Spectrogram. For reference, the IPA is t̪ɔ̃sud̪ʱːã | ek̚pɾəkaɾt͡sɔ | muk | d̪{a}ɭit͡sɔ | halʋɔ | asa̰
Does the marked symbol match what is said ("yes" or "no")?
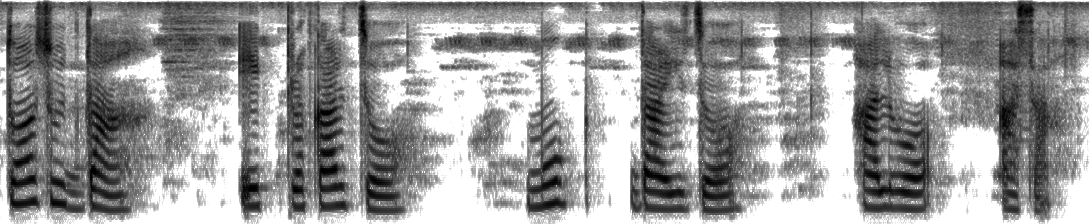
yes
